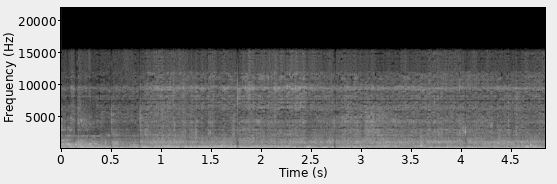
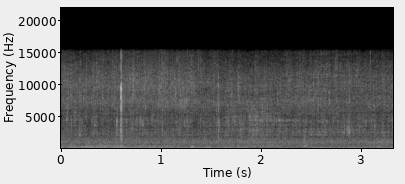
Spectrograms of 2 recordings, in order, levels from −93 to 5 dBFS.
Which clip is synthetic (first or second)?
first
